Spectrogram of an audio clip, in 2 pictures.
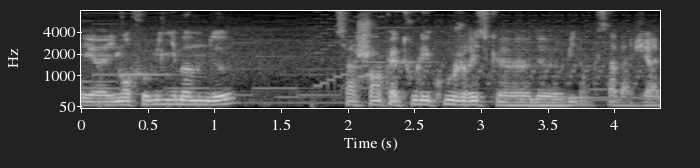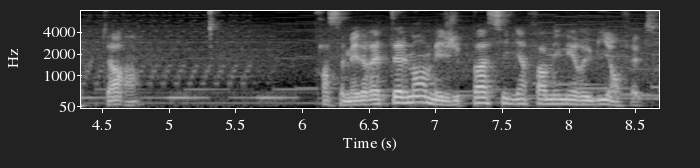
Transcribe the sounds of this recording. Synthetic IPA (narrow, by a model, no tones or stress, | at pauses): eøilmɑ̃fominimɔmd̪ə | saʃɑ̃kat̪ʰulekuʒəʁiskəd̪əbid̪ɔ̃ksaba̰ʒiʁɛplyt̪aːʁɛ̃ | fɛ̃samɛd̪ʁɛt̪ɛlmɑ̃mɛʒepaːsebjɛ̃fɛʁmemeʁybiɑ̃fɛt̪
